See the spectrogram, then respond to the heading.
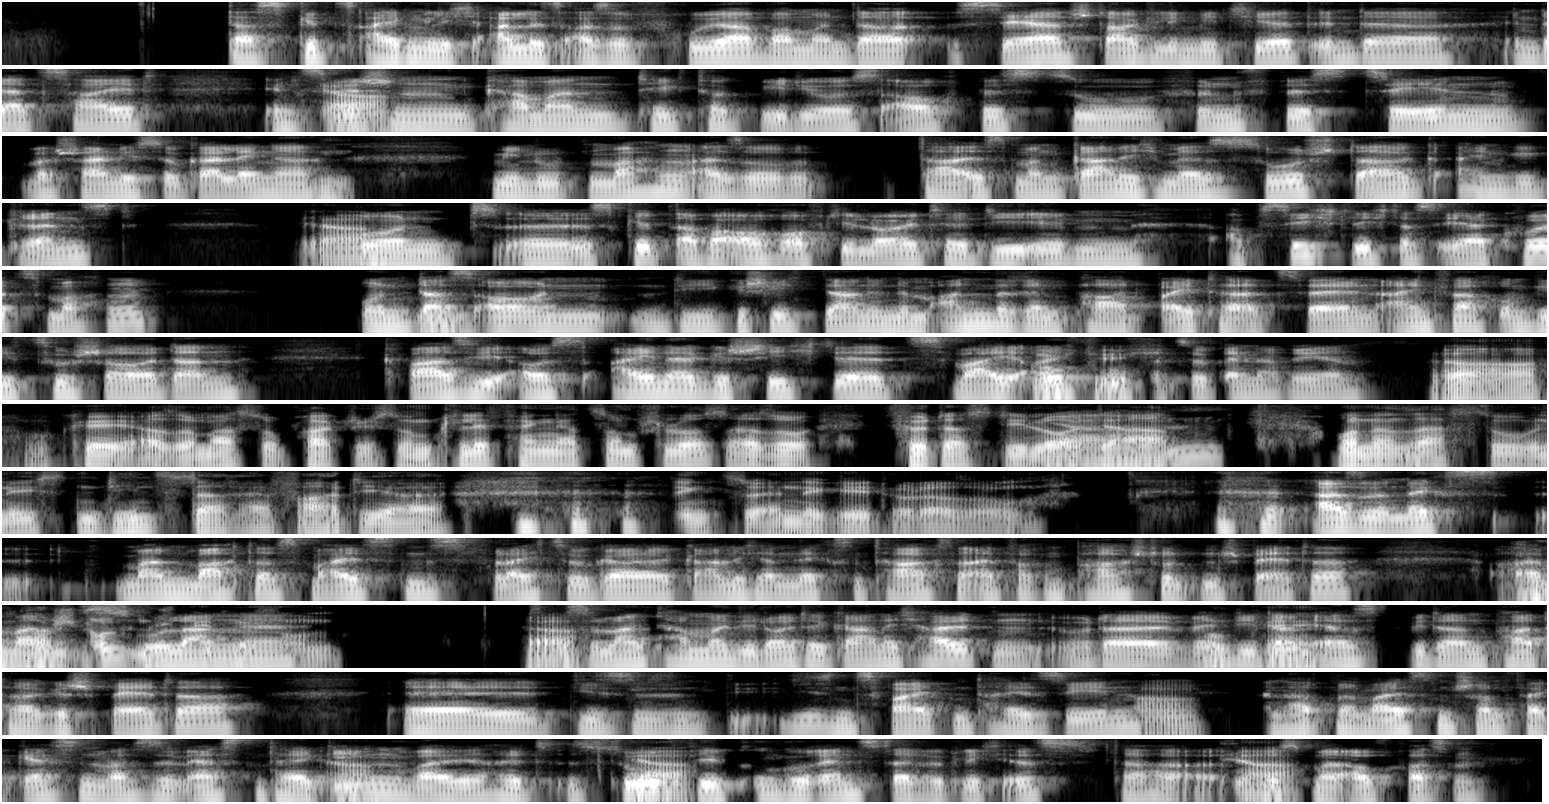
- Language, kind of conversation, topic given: German, podcast, Wie verändern soziale Medien die Art, wie Geschichten erzählt werden?
- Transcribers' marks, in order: stressed: "so"; chuckle; laughing while speaking: "erfahrt ihr"; laugh; chuckle; other noise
